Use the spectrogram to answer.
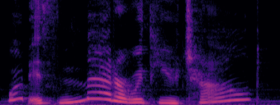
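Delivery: high, loud, quick exasperated question. A narrator's reading. Aunt scolds half-dressed child, exasperated. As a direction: throw it out fed up, pitch shooting up. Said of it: "in an exasperated voice".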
